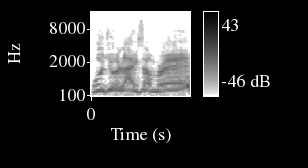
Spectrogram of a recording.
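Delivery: worst fake French accent, high-pitched. Telling how they answered everyone the whole time in the worst fake French accent. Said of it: "I would just do the worst French accent the entire time".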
